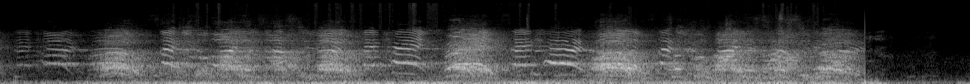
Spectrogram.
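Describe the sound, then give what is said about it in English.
A large protest crowd of a few hundred people at an Edinburgh University protest in Bristow Square, in front of McEwen Hall, chants loudly in unison, repeating shouted phrases in a steady rhythm over a constant rumble of crowd noise, until the sound cuts off abruptly near the end. “We're in Bristow Square, a much bigger crowd than I had expected actually. There's a lot of people here.”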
